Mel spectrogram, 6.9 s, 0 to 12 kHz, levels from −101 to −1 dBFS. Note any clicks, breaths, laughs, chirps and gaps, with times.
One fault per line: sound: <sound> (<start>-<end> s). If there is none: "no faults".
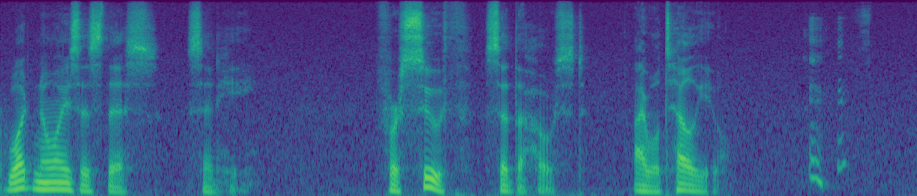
sound: laugh (6.0-6.5 s)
